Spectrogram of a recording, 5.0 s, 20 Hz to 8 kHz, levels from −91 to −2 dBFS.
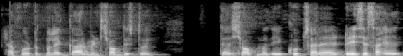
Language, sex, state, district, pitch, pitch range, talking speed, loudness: Marathi, male, Maharashtra, Solapur, 130 Hz, 125-140 Hz, 155 wpm, -19 LUFS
